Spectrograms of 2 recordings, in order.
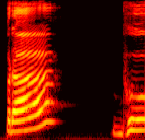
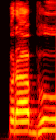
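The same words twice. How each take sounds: First: प्रभु broken as "pra... bhu", with a long pause; syllable by syllable. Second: प्रभु joined as "prabhu"; blended whole word. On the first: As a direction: sound out प्रभु very slowly in two parts. (प्रभु को "प्र... भु" तोड़कर धीरे बोलें) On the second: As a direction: read प्रभु in one go without a break. (प्रभु को जोड़कर एक साथ बोलें) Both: Shown as a demonstration. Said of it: "direct मात्रा का उच्चारण करके पढ़ेंगे".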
